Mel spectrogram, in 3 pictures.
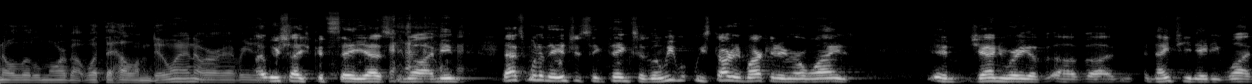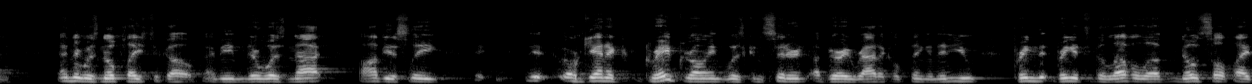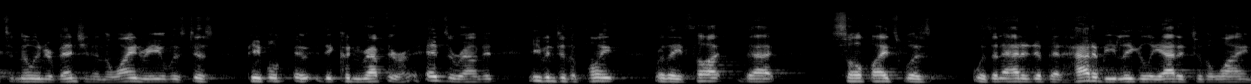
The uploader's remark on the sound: This episode of HRN On Tour comes to you live from Raw Wine 2023 in East Williamsburg, Brooklyn. This episode of HRN On Tour comes to you live from Raw Wine 2023 in East Williamsburg, Brooklyn. Taking place at 99 Scott , this ‘Speakers’ Corner’ event. The audience tastes his 1980 vintage.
